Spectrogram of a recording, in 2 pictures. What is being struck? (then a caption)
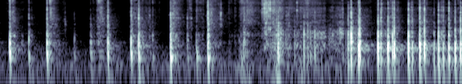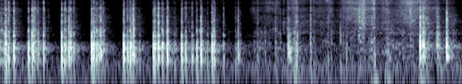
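Small printed cardboard box holding bulbs. A small blue printed cardboard box holding a four-pack of white LED bulbs is held in both hands and tapped and scratched with fingertips and nails, possibly shaken. It gives a rapid run of dry, short, hollow taps centered in the low midrange, with almost no bright content. A denser patch of scratchy, crinkly friction fills the middle of the clip before the taps thin out again.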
